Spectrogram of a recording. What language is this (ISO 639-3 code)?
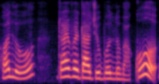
nep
